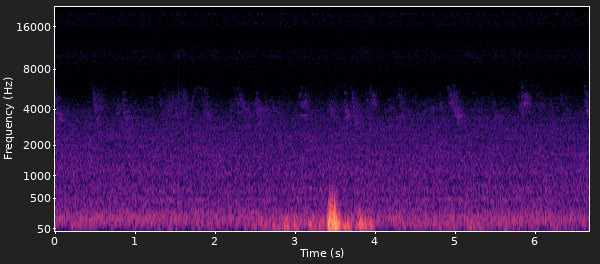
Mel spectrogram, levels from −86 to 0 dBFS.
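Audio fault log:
No faults are audible, with nothing pointing to a problem anywhere in the recording or playback chain.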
